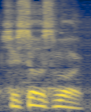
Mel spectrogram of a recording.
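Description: It is said in a Patrick voice.

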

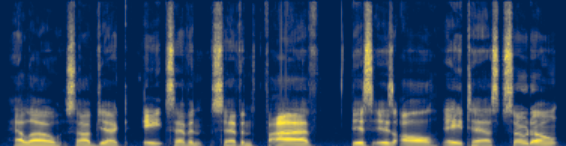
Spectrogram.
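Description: It is read in a put-on character voice. The speaker calls it wrong. "Here's a GLaDOS one"

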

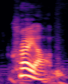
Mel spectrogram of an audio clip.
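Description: The word has two syllables, 'cray-on'. This is the supposed standard pronunciation. "the way it's supposedly supposed to be pronounced"

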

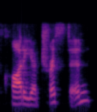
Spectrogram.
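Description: The name is pronounced with English sounds. This is an anglicized version of the name. The speaker calls it wrong. "I'm never going to tell you my name is Claudia Tristan because that's not my name"

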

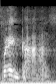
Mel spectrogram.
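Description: The first vowel is a mid 'e' sound. This is how a Javanese speaker says the town name. The speaker calls it wrong. "Emang lisan Jawa mah kos kitu"

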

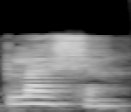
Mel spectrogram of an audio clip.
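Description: The middle consonant is a 'sh' sound. "вони кажуть плаща"

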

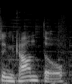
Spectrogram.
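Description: It is said with a Spanish-style accent. "the way you said it had a little bit of a Spanish twang to it"

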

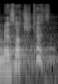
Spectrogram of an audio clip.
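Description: It is said with a Seoul accent. The speaker calls it right. "서울 분들 시켜보세요. 금방 합니다"

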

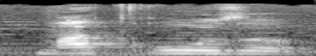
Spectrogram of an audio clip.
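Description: The name is read as one German word. It means sailor.

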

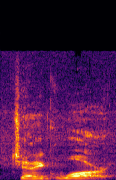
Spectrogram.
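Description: The word is said with two syllables. "the American pronunciation, two syllables"

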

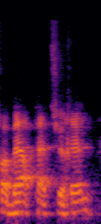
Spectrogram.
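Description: The name is said with a French accent. The listener did not recognize the name.

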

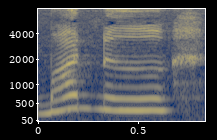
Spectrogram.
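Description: The word ends with an 'e' vowel. "diubah menjadi"

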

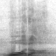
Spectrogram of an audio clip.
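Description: It is said in a Brooklyn accent, dropping T and R. This is how Brooklyn says it. "We say water. No T, no R"

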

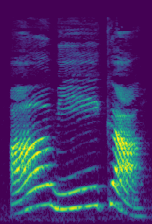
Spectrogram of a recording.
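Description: It is said with the mouth wide open. The speaker calls it right. "aprendo bene la bocca"

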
